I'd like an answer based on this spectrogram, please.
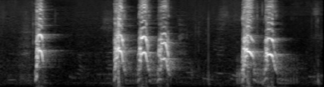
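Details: Begging dog giving six short, mid-pitched barks: one single, then a quick trio, then a pair, on a quiet background.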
